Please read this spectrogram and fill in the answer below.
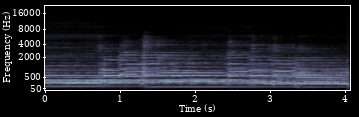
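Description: Live band playing a slow ballad: sustained chords over a low bass note, shifting a few times.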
